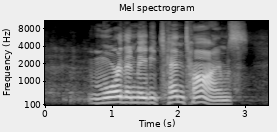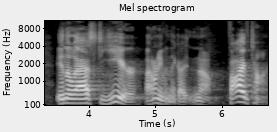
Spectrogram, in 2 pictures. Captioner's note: laughter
